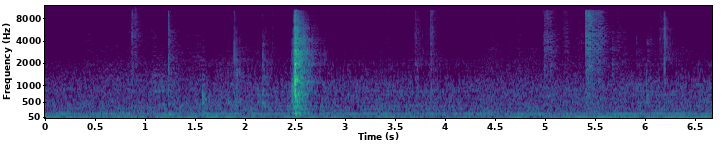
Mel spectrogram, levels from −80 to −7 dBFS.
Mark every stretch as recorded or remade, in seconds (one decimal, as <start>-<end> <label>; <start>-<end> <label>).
0.0-1.6 recorded; 1.6-4.3 remade; 4.3-5.9 recorded; 5.9-6.7 remade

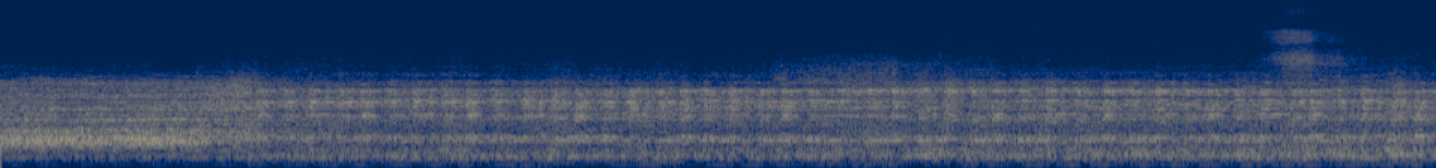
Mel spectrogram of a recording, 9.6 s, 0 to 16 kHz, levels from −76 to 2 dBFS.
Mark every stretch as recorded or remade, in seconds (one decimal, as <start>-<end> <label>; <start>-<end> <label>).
0.0-3.4 recorded; 3.4-4.6 remade; 4.6-5.5 recorded; 5.5-6.4 remade; 6.4-9.6 recorded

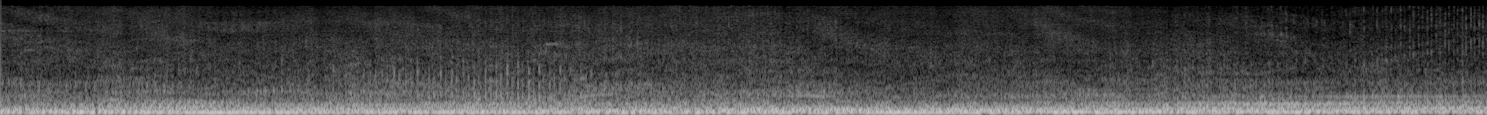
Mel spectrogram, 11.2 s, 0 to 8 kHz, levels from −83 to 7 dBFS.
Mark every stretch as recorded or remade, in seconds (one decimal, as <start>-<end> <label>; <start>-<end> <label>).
0.0-0.6 recorded; 0.6-5.4 remade; 5.4-6.6 recorded; 6.6-8.7 remade; 8.7-11.2 recorded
